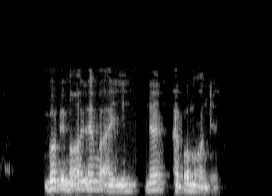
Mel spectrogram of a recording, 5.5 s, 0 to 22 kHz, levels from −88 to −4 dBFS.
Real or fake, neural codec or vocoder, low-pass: real; none; 5.4 kHz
